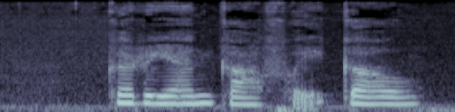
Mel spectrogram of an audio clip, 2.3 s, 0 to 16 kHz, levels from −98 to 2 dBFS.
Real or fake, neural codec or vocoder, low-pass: fake; vocoder, 44.1 kHz, 128 mel bands, Pupu-Vocoder; 14.4 kHz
